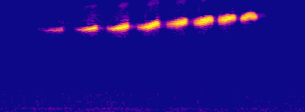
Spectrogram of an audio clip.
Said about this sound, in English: This is short, a prairie warbler.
